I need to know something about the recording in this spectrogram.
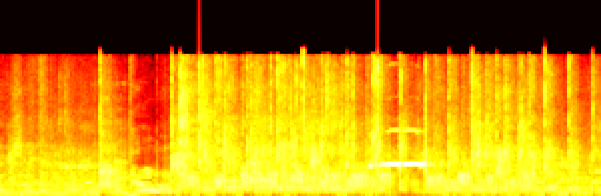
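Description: An audience applauding, starting about a second in, with a short rising-and-falling voice whoop near the start of the applause and a brief high whistle about four seconds in.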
